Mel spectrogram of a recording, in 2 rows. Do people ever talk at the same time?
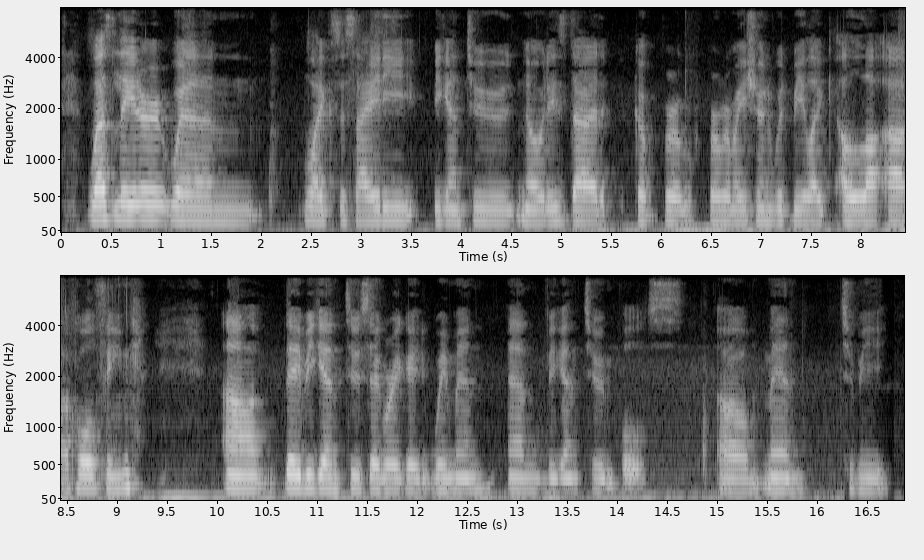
No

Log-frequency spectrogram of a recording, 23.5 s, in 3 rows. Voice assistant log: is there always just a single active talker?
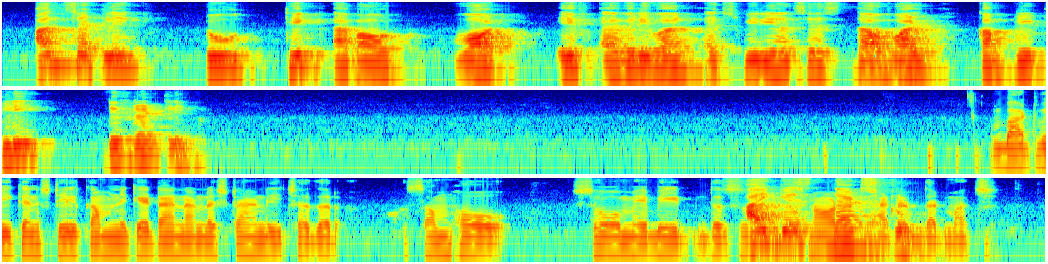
No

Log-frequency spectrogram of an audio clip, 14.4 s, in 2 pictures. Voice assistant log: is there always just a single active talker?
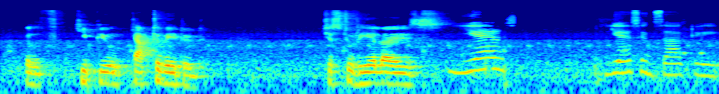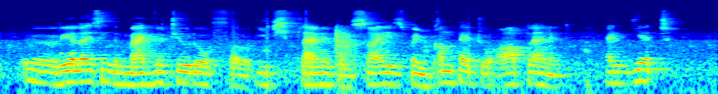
Yes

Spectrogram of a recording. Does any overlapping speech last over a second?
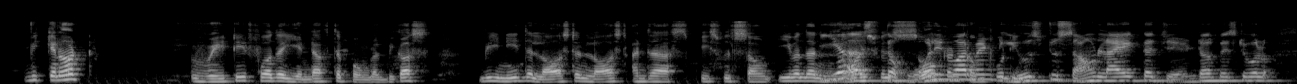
Yes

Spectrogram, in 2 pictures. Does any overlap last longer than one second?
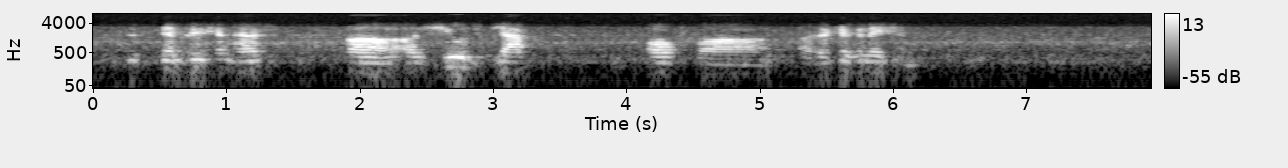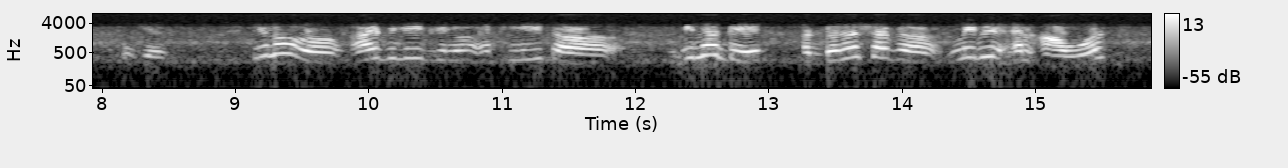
No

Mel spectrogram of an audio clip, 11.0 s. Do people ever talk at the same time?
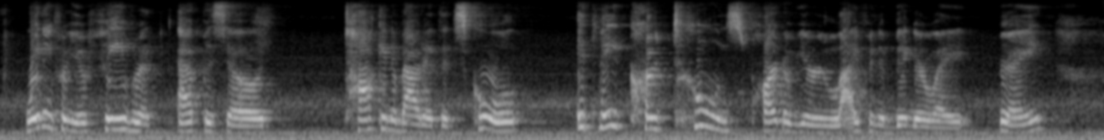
No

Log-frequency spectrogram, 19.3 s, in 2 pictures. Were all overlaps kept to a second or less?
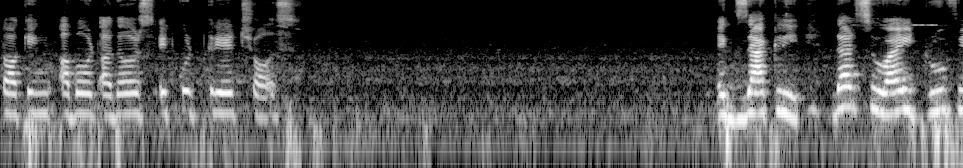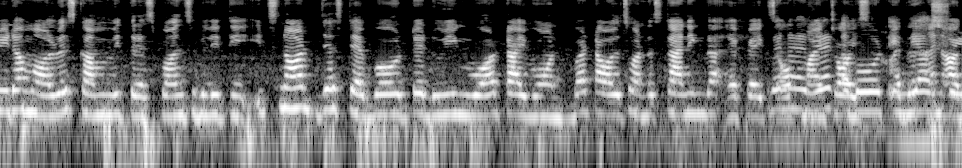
No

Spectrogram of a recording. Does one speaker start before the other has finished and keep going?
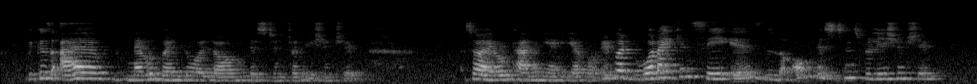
No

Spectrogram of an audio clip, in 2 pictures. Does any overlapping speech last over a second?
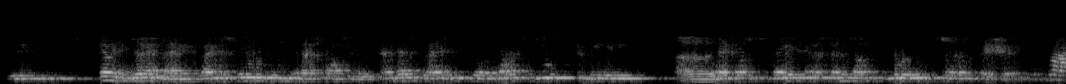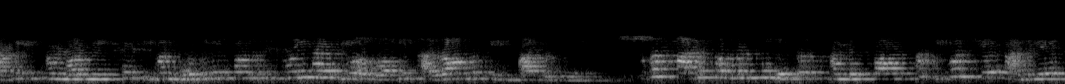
No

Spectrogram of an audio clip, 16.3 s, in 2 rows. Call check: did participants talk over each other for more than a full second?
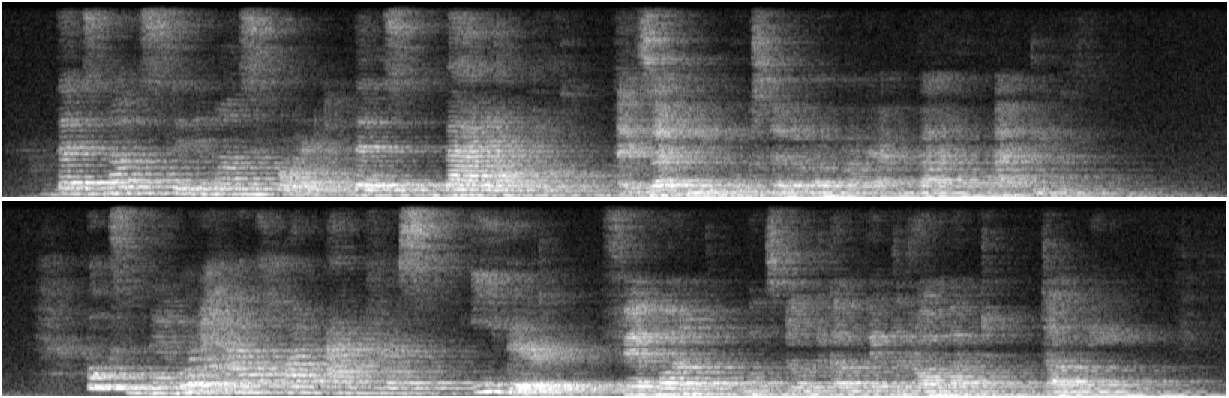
No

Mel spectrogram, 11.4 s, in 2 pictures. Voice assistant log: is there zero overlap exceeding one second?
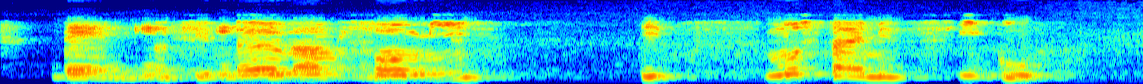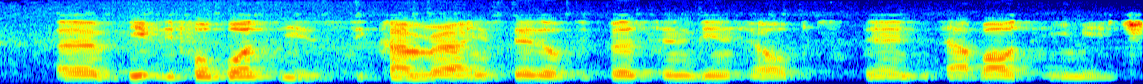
No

